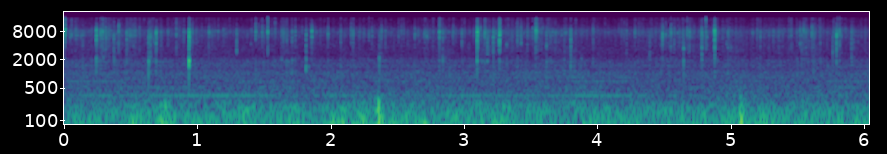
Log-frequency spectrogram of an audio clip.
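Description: Brush bonfire of dry branches burning, the twigs crackling and popping irregularly over a low rumble.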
